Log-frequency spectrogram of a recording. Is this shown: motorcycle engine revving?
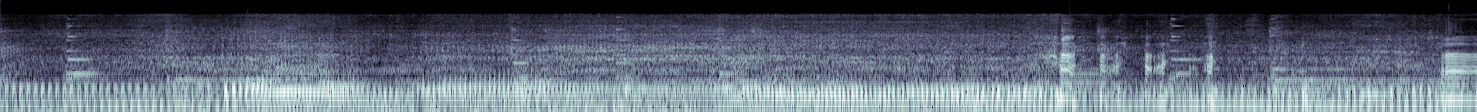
yes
